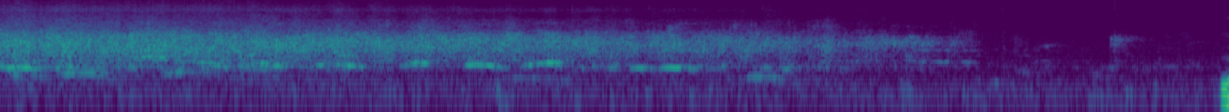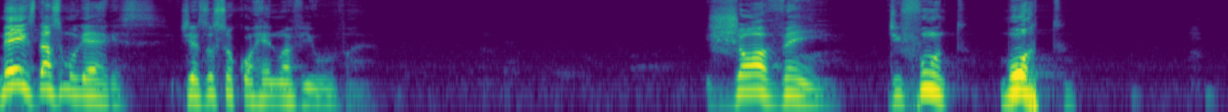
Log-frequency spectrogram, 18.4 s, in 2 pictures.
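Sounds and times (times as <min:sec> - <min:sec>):
audience applause: 0:00.0 - 0:07.4
speech: 0:09.2 - 0:12.0, 0:14.7 - 0:17.4.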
